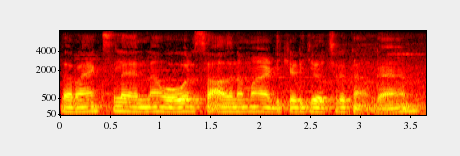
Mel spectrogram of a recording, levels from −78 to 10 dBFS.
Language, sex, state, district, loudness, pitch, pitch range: Tamil, male, Tamil Nadu, Kanyakumari, -16 LUFS, 110 Hz, 110-115 Hz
